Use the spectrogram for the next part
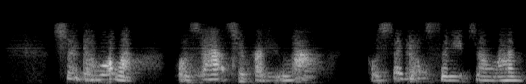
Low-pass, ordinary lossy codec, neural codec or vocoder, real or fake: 7.2 kHz; none; codec, 44.1 kHz, 0.9 kbps, DAC; fake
